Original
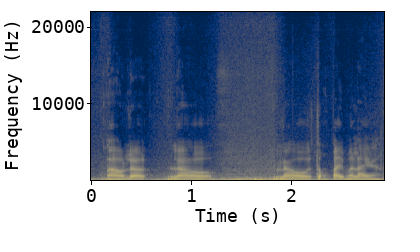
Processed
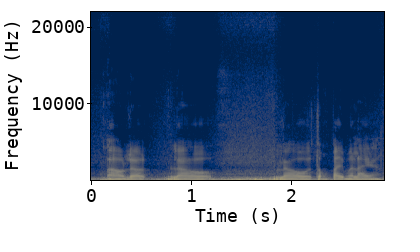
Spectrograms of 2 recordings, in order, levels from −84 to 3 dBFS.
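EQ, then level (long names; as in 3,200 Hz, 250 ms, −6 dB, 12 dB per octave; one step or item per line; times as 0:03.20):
graphic EQ with 15 bands 630 Hz −7 dB, 1,600 Hz −10 dB, 16,000 Hz −10 dB
−8.0 dB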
